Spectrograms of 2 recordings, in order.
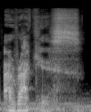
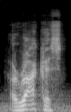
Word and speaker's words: Arrakis: I'll see you on a raucous many would pronounce it Arrakis but Herbert pronounces it a raucous Baracus era king the capital city of the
